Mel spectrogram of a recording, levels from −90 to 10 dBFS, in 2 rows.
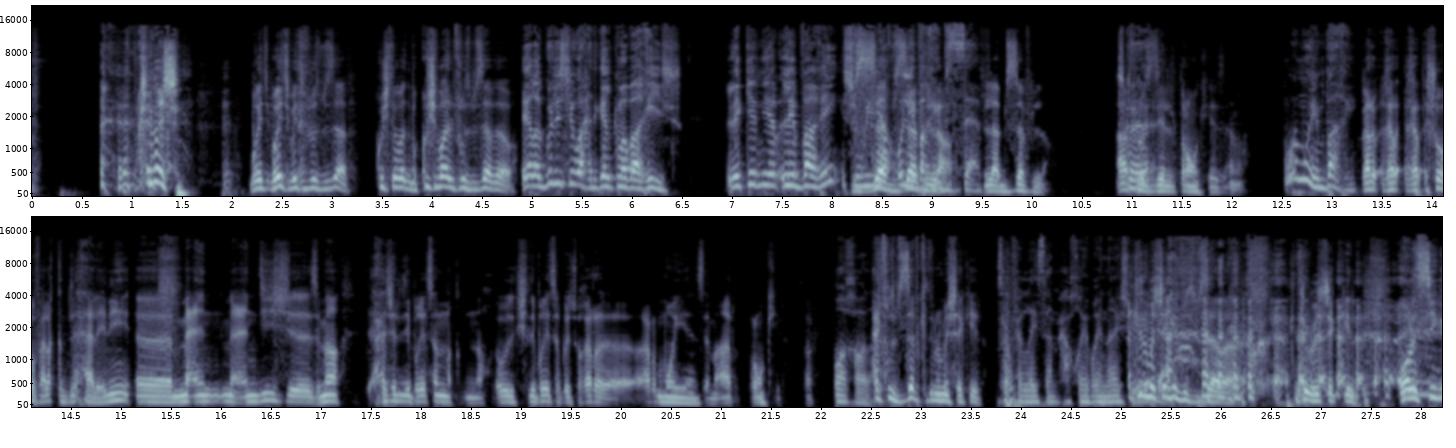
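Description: Sound cut by the noise suppressor at 18.3 to 18.45 s: the suppressor mistook the sound for noise and pulled it down by about 21 dB for roughly 150 ms, leaving a brief dip.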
